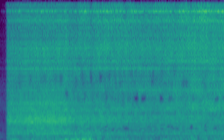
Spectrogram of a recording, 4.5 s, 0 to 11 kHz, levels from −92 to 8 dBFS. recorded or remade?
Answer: remade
